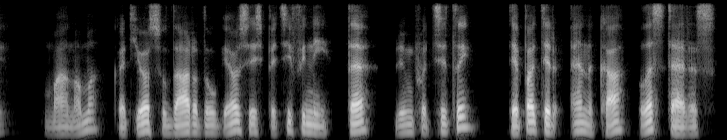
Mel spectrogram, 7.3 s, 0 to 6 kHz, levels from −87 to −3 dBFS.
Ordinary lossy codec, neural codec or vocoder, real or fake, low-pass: AAC, 48 kbps; codec, 16 kHz, about 1 kbps, DyCAST, with the encoder's durations; fake; 5.4 kHz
